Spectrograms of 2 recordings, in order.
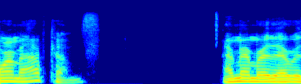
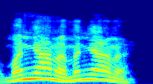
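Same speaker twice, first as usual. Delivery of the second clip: high, bright and breezy, a louder sing-song mañana; laughing brush-off; 8 semitones higher, 4 dB louder than usual. Retold or imitated. Mexican friends putting off repairs, breezy high sing-song. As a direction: toss it off with a laugh, no hurry at all. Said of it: "when they laugh and they go".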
